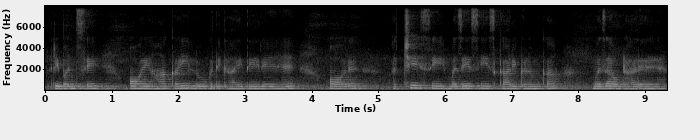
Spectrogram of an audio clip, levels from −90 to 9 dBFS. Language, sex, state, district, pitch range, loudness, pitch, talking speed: Hindi, female, Uttar Pradesh, Jalaun, 205-220 Hz, -36 LUFS, 215 Hz, 140 wpm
